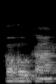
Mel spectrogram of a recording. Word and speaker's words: Hohokam: Well, that could be another way to look at, if you see this thing grabbing, is it pronounced Hohokam? Hohokam, yeah.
